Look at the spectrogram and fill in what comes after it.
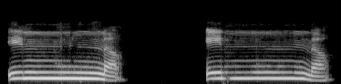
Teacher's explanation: وہ منہ سے کم اور ناک کی طرف زیادہ ہوتی ہے، اس کا اعتبار جو ہے، اس کا رجحان ناک کی طرف زیادہ ہوتا ہے، ان ان اور منہ کی طرف کم ہوتا ہے۔ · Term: غنہ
